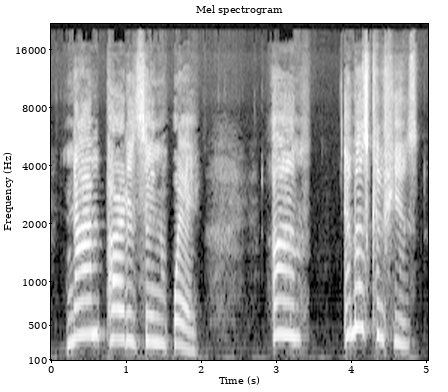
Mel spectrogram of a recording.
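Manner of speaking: put-on high puppet-like child voice. Reading a comment aloud with the host, speaker answers in Elmo voice.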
